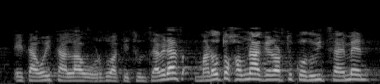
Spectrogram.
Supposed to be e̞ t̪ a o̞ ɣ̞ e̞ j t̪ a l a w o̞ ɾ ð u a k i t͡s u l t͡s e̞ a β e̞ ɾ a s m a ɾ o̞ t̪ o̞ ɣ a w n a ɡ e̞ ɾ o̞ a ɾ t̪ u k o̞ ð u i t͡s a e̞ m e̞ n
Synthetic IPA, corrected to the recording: e̞ t̪ a o̞ ɣ̞ e̞ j t̪ a l a w o̞ ɾ ð u a k i t͡s u l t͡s e̞ a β e̞ ɾ a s m a ɾ o̞ t̪ o̞ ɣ a w n a ɡ e̞ ɾ o̞ a ɾ t̪ u k o̞ ð u i t͡s a e̞ m e̞ n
